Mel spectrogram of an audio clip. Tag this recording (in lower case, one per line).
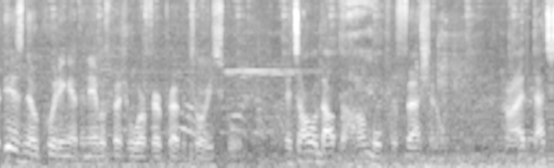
speech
